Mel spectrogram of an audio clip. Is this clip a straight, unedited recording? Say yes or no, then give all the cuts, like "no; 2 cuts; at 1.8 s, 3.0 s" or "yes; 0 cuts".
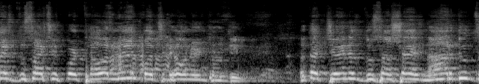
yes; 0 cuts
